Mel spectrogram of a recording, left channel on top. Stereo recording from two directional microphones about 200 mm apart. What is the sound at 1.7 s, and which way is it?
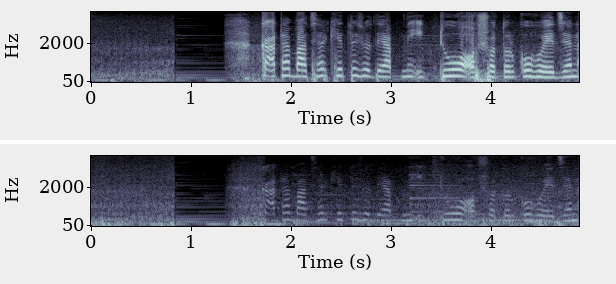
A woman's voice, 60° left (ahead or behind).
